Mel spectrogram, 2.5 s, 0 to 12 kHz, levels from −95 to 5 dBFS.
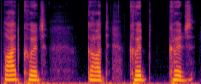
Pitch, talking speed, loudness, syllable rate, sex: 175 Hz, 70 wpm, -18 LUFS, 3.3 syllables/s, female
